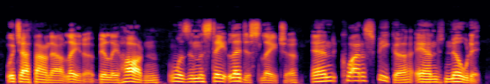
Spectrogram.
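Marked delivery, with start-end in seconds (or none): none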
